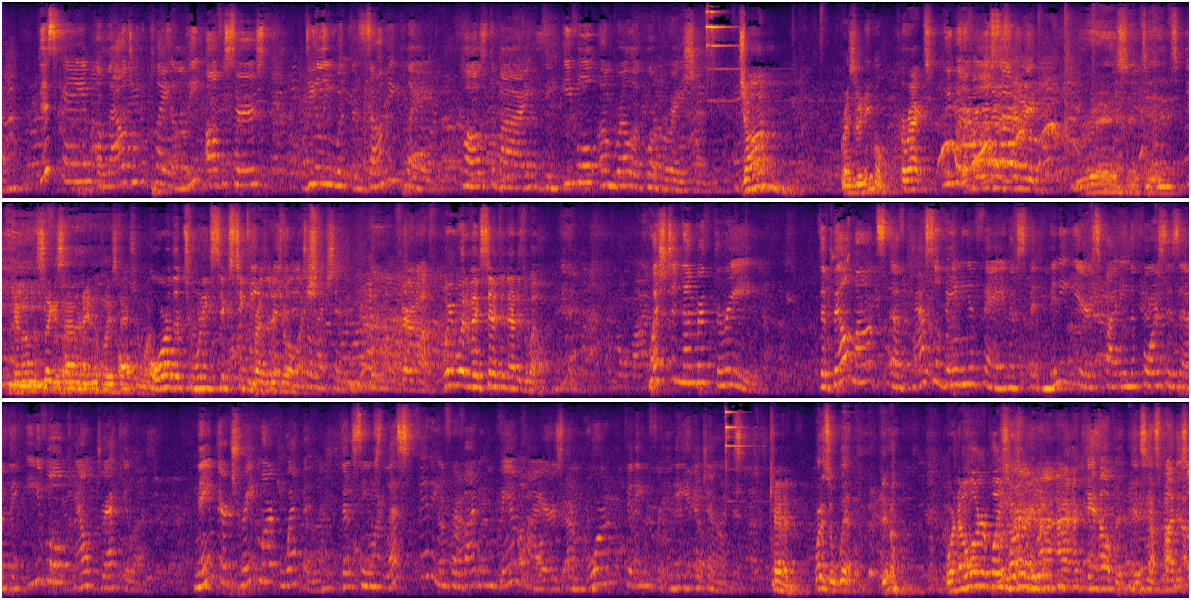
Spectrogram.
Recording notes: This week we are live from Charleston, West Virgniia at ShockaCon.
